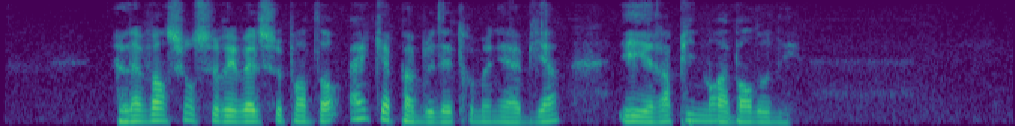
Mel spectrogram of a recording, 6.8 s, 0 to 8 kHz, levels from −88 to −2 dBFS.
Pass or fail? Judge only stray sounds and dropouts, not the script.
pass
